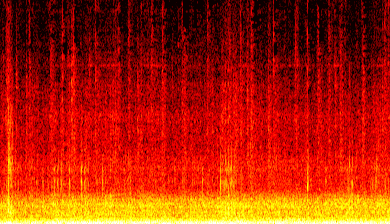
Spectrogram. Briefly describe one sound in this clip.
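A truck engine drones steadily as it drives down the highway.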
